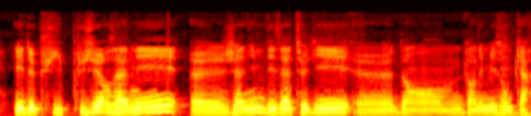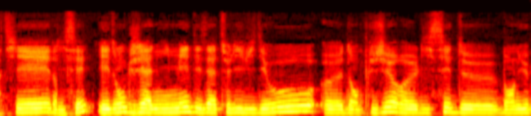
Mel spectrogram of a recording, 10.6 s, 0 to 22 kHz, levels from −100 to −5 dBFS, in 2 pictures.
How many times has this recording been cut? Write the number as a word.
one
